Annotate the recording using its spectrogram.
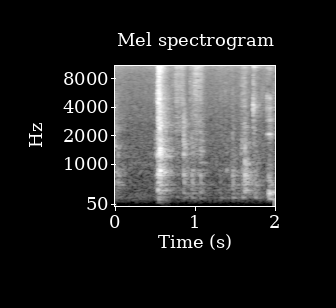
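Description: Hard plastic clicks and taps from a Maison à vivre KS006 vegetable spiralizer as a half cucumber is pushed into place on it: one sharp click about half a second in, then a few lighter ticks.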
